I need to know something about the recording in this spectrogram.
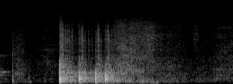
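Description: Knocking on a door: a quick run of knocks starting about half a second in, each one fainter until they die away.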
